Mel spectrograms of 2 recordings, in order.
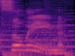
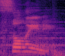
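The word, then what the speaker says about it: Selene: The E's are always pronounced. There are no silent letters in Greek. It is not Seline. It is Seleni.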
